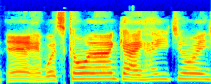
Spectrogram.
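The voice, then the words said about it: Mimicked Boston suburban accent. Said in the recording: “classic Boston suburban ... I can mimic the accent”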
